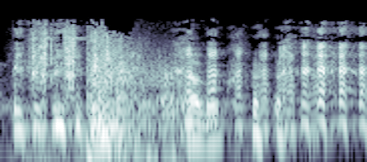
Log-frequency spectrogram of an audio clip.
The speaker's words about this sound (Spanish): Ahí lo tiene el disparo.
